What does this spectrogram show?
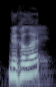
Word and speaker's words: Nicollet: Am I pronouncing that correctly? Nicollet?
